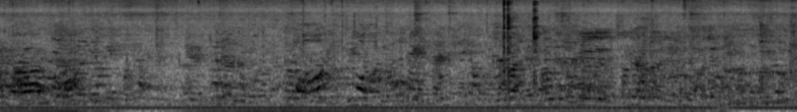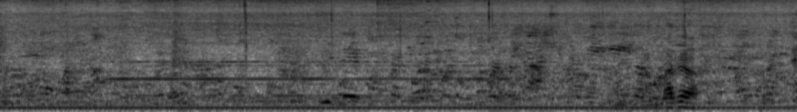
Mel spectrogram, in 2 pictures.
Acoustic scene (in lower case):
restaurant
